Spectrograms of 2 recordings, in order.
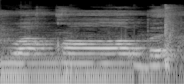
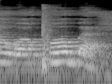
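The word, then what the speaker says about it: وقب: Waqab ini tidak boleh dibaca waqaba karena pada bacaan ini terdapat huruf qalqalah yaitu ba yang berada di akhir kalimat dan dibaca mati karena waqaf. Jadi cara membacanya itu harus waqab, tidak boleh dibaca waqaba.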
